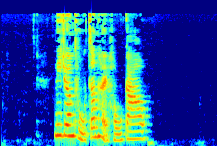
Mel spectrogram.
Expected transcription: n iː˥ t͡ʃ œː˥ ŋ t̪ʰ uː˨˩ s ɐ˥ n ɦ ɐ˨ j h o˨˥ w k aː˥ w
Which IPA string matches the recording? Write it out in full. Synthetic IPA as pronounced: n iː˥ t͡ʃ œː˥ ŋ t̪ʰ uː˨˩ t͡s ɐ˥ n ɦ ɐ˨ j h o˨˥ w k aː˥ w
